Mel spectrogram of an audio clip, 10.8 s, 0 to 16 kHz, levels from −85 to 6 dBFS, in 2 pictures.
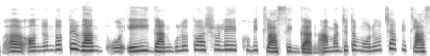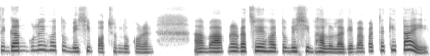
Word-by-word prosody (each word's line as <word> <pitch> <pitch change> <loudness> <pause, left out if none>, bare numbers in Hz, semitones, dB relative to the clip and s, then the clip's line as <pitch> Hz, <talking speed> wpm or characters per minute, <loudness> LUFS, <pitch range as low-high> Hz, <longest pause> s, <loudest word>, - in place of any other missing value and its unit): আ - - +6 0.2
অঞ্জন 250 +3 -6
দত্তের 345 +3 +1
গান 255 0 +10 0.3
ও - - -2 0.2
এই 245 +3 +2 0.2
গানগুলো 230 +4 +2
তো - - -8
আসলে 305 +1 -7 0.2
খুবই 280 0 -9
ক্লাসিক 205 0 +2
গান। 170 -1 +6
আমার 235 +5 -2
যেটা 300 +3 -3
মনে 230 +2 -7
হচ্ছে 300 +5 -4
আপনি 315 -2 -14
ক্লাসিক 215 +3 +1
গানগুলোই 260 +3 +1
হয়তো 275 0 -6
বেশি 210 +4 -5
পছন্দ 190 +1 -7
করেন, 170 -1 -7 0.6
আ - - 0
বা 205 - +4
আপনার 230 +2 -1
কাছে 235 +1 +1 0.2
হয়তো 220 0 -1
বেশি 220 +1 -3
ভালো 185 -2 +1
লাগে। 170 +2 0
ব্যাপারটা 235 +6 -4
কি - - -1
তাই? 305 -7 +7
235 Hz, 190 wpm, -25 LUFS, 205-270 Hz, 0.6 s, গান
